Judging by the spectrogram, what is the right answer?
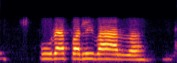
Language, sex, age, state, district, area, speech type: Maithili, female, 18-30, Bihar, Samastipur, rural, conversation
